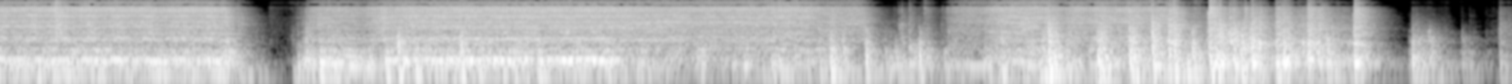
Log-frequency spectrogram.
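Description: A power drill whirs loudly in bursts.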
